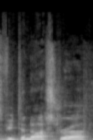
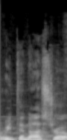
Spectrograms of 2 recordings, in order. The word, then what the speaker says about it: Vita Nostra: Is Vita Nostra, or Vita Nostra, which is like the Russian pronunciation, which makes me feel like I'm Chekhov when I'm saying it, from Star Trek.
